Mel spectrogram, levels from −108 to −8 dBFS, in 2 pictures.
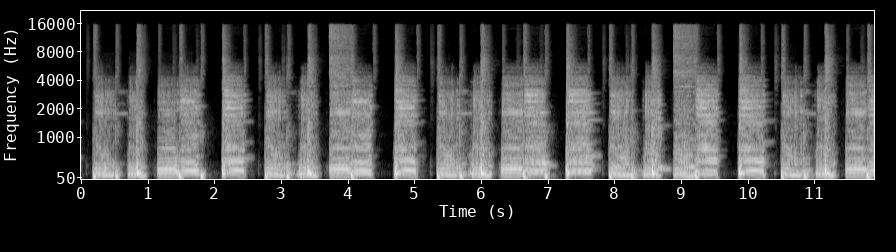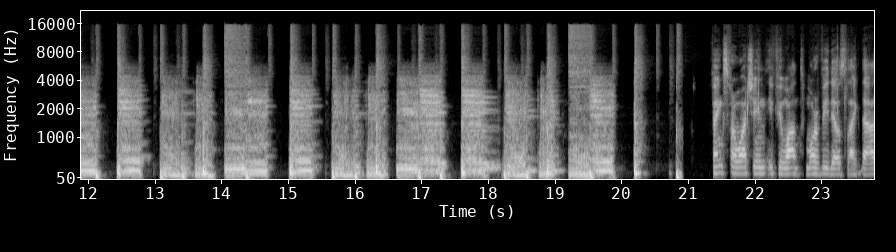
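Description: All the way through, a speech-style noise suppressor was left on and treats sustained material as noise, so the level pumps by around 5 dB. Within that, the sound gets cut by the noise suppressor from 0.0 to 8.43 s, 9.6 to 17.6 s and 19.09 to 21.09 s, dropping by up to about 21 dB. It adds up to roughly a second and a half in each of the first two stretches and half a second in the last. Held tones and tails sink while attacks poke through.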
